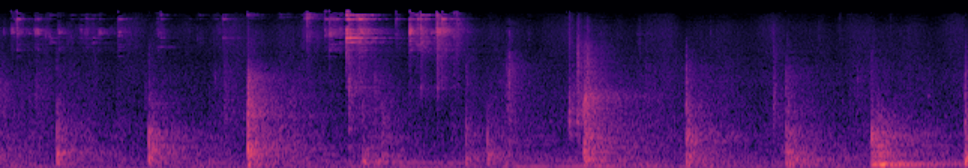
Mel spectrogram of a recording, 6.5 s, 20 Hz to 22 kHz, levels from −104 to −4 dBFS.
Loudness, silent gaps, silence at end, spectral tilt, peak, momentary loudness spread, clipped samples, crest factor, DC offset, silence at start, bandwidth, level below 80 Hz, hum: -49 LUFS; none; 0 s; -3.5 dB/octave; -24 dBFS; 19 LU; under 0.1%; 26 dB; under 0.1%; 0 s; 16.5 kHz; -68 dBFS; none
